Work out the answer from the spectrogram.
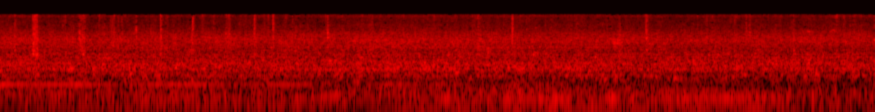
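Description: Steady rain falling, with scattered single drops ticking on a nearby surface.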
